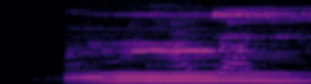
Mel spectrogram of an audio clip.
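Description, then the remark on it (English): A single loud, drawn-out cow moo starts abruptly after a brief silence and holds steady, deep and droning, with no one talking. “I'm just going back there, and I am going to come out as a cow.”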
